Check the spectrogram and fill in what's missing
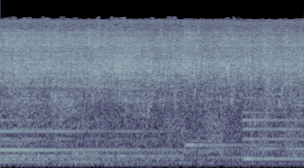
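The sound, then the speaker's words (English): Cool water sloshing and splashing steadily around tired feet on a hot day, a continuous wet churning with no voices, holding an even loudness for about three seconds. “Cool water on a hot day.”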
